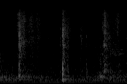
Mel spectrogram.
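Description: A deck of cards being shuffled in quiet, separate riffling bursts, about three short rustles, faint and close with low room hum behind.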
